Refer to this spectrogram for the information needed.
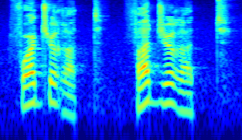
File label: "foidgeratte", patois jura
